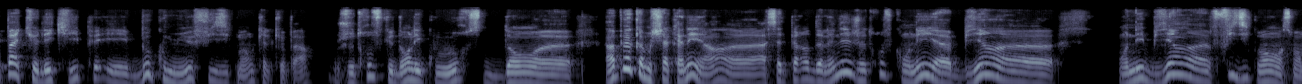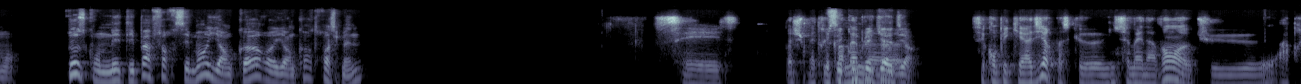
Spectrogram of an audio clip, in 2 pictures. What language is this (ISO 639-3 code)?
fra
